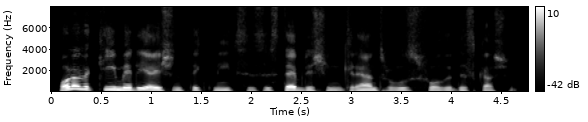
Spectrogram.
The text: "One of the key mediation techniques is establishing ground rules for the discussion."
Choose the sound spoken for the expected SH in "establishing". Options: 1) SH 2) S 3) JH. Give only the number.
1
